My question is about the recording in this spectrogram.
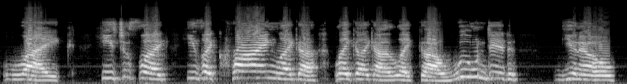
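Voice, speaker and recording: A woman's voice: on the high side, animated, slow, fairly bright tone, low-quality recording. A young woman recapping a TV episode in a chatty, sarcastic way, sitting indoors and using "like" constantly. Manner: chatty and sarcastic, heavy use of "like". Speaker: vlogger. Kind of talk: casual TV recap and advice.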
